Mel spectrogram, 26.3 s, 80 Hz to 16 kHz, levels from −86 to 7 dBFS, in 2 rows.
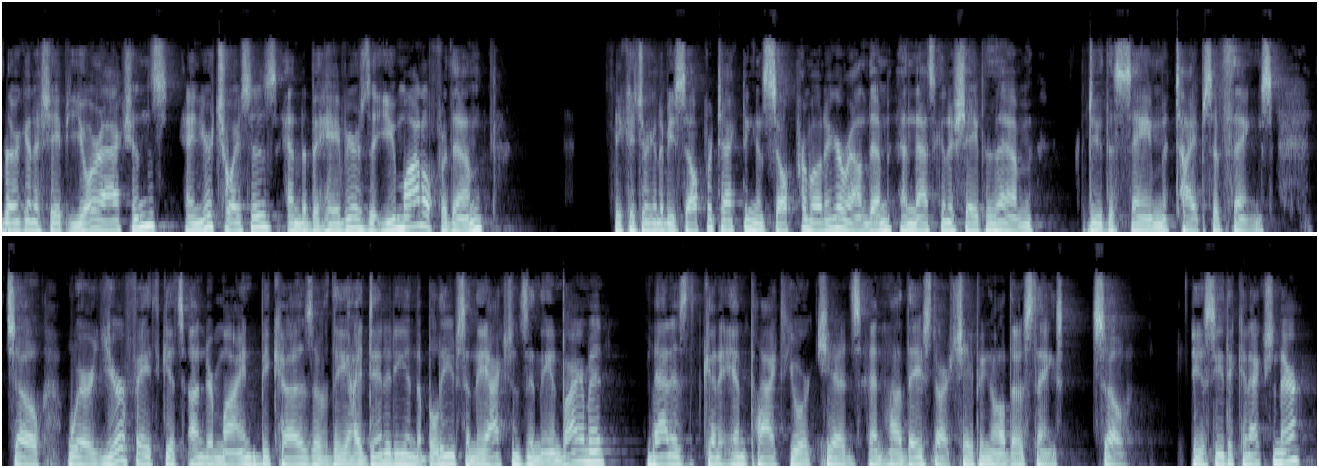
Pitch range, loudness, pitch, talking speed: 110-140 Hz, -14 LUFS, 120 Hz, 185 wpm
